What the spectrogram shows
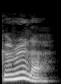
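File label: "guerrilla", British English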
